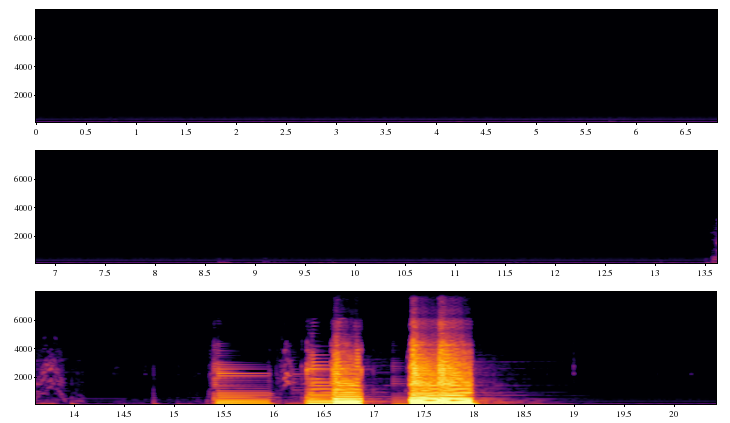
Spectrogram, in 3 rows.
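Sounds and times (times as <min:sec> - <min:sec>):
guitar: 0:13.5 - 0:18.4.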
